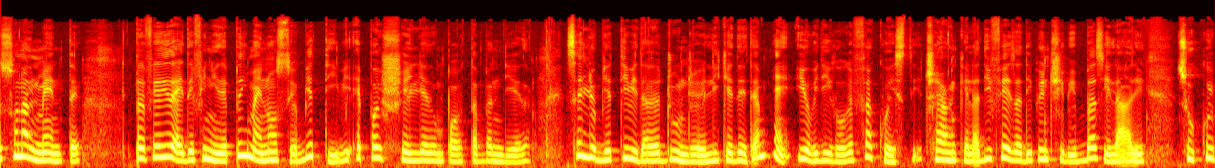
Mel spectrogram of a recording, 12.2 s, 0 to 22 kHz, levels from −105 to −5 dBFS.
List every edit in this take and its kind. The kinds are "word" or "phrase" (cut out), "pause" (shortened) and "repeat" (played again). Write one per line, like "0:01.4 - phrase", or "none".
none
